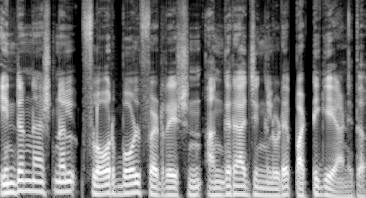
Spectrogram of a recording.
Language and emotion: Malayalam, neutral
